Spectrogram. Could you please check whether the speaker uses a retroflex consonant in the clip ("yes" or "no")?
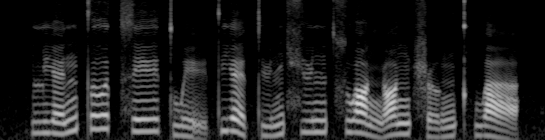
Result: yes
